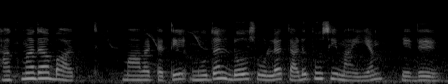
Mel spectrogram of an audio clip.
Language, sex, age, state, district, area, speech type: Tamil, female, 30-45, Tamil Nadu, Cuddalore, rural, read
